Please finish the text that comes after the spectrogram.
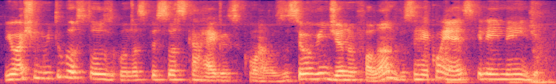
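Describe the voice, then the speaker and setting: A man's voice: a little high, animated, very fast. A man from southern Brazil, an English teacher, talking reflectively in a casual interview with frequent restarts.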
